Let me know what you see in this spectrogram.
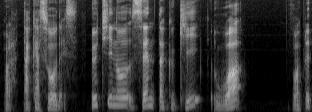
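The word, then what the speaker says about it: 洗濯機: Je rappelle, sentakuki, parfois prononcé sentaki, la machine à laver.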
